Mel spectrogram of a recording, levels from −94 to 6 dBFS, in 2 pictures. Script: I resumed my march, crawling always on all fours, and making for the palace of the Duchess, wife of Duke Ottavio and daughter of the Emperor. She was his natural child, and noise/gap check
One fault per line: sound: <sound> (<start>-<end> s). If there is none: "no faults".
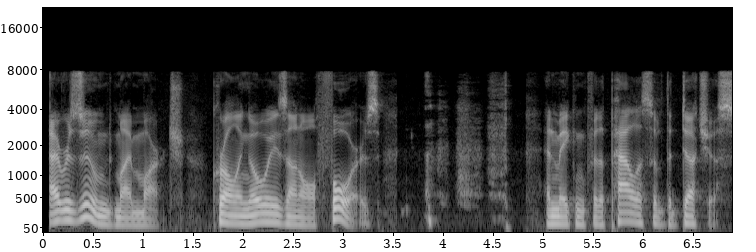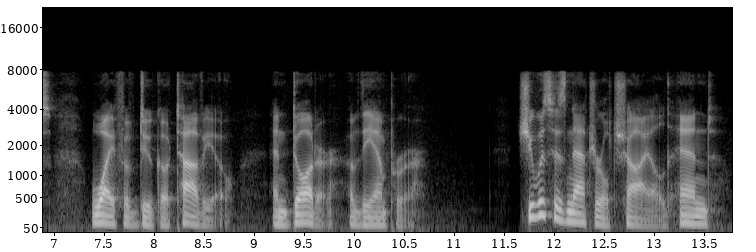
sound: breath (3.6-4.7 s)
